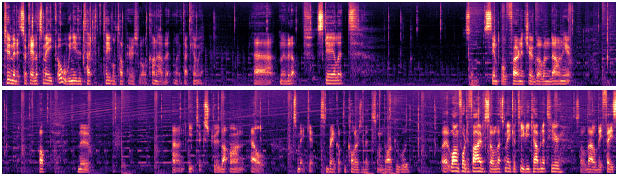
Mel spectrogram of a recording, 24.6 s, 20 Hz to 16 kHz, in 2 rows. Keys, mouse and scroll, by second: 0.1 middle click, 0.6 shift+middle click, 1.4 click, 1.7 shift+d, 2.1 middle click, 2.7 middle click, 3.1 click, 3.8 middle click, 4.6 click, 5.8 click, 6.4 s, 7.7 middle click, 8.2 click, 9.3 click, 9.8 s, 11.8 scroll up 2, 12.1 shift+middle click, 12.8 click, 13.6 click, 15.4 click, 15.9 e, 17.3 l, 18.0 click, 19.2 g, 20.2 scroll down 1, 20.7 shift+middle click, 21.0-21.4 scroll down 1, 21.4 click, 21.8 shift+d, 22.2 middle click, 22.5 scroll up 2, 23.2 click, 24.0 middle click.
